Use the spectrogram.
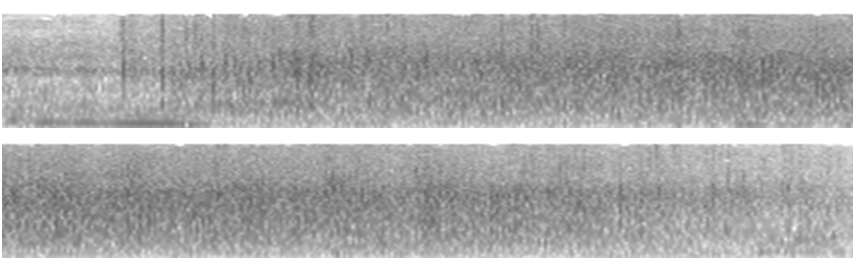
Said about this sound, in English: And you know, the applause has got to go to God, right? I mean, it's got to be like, thank you, Lord, that you're worthy of that.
